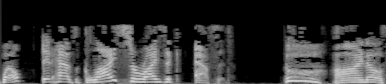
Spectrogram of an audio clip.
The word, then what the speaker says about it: glycyrrhizic: It's G-L-Y, so there's your gly, and then it's C-Y-R-R-H. So, cyrrhizic, I-Z-I-C. So, I'm saying it's glycyrrhizic acid.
